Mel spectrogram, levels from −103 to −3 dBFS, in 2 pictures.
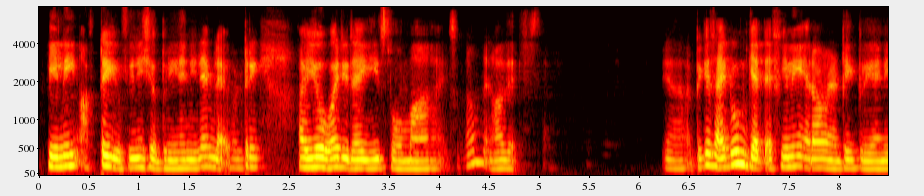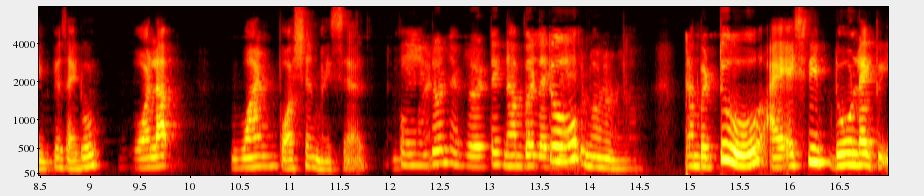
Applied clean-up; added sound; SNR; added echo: neural mask model DeepFilterNet 3.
